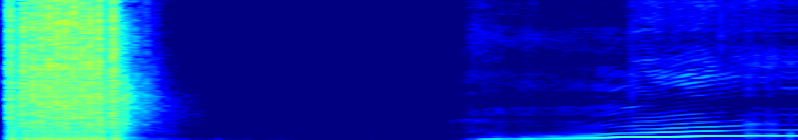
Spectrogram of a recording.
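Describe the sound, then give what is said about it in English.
A short, rapid burst of distant machine gun fire, loud and rattling for about half a second. A pause of silence follows, then a rising, whining tone that climbs in pitch and holds. “You want to try to remain more accurate like that person was doing, but we're not going to be responsible with our machine gun, so that one's out.”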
